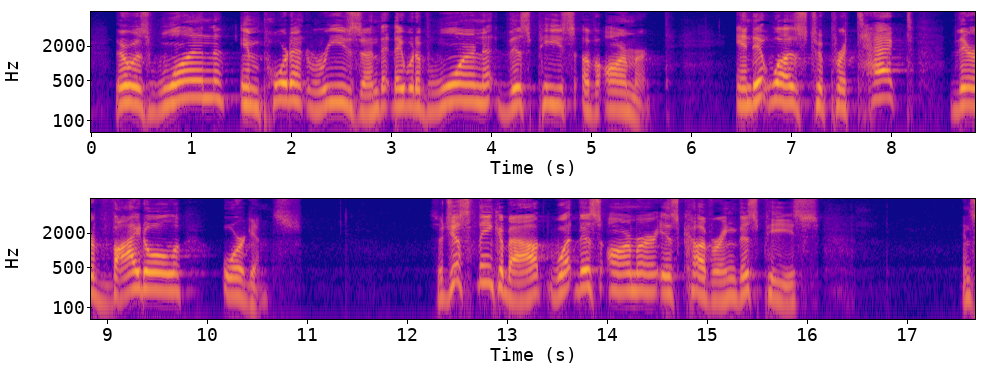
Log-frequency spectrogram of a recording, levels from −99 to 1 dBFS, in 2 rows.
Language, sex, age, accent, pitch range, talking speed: English, male, 50-69, American, 175-220 Hz, 115 wpm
